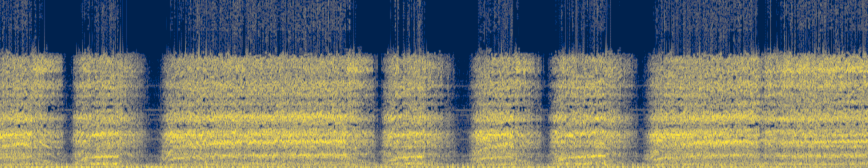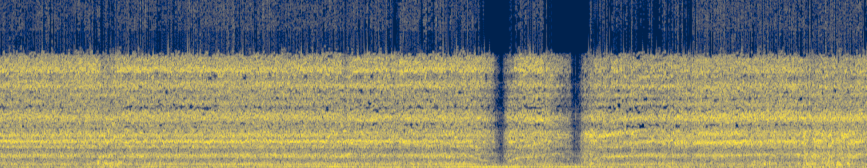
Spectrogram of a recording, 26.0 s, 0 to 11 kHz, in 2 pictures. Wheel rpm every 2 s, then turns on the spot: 100, 150, 160, 90, 100, 200, 210, 210, 210, 210, 90, 200, 220.
0-2 4-8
